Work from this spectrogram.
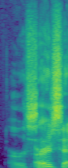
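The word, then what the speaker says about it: Irsay: How do you pronounce it? Ursay.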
